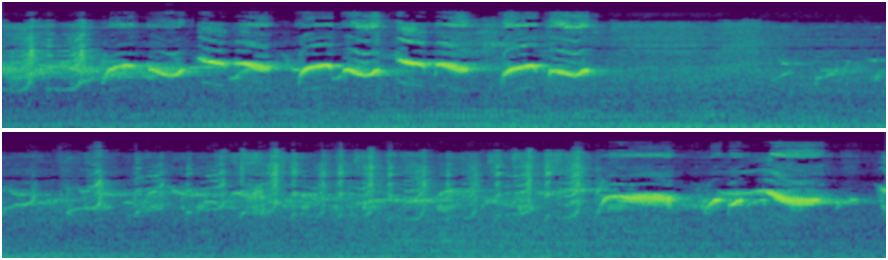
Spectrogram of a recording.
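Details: Sooty-headed bulbul in breeding condition: several bubbly, looping whistled notes at the start, a quieter stretch of soft twittering, then a final burst of wavering fluty notes.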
